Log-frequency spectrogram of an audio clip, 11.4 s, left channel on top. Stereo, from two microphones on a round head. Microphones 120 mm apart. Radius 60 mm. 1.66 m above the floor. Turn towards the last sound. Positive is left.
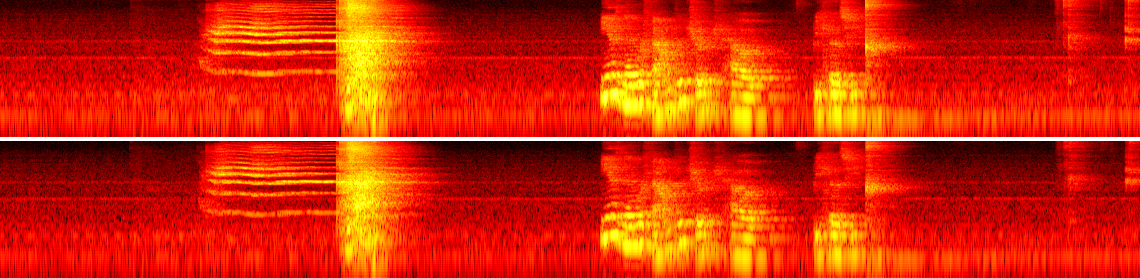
turn(degrees=50)  # may be behind; listen again after turning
